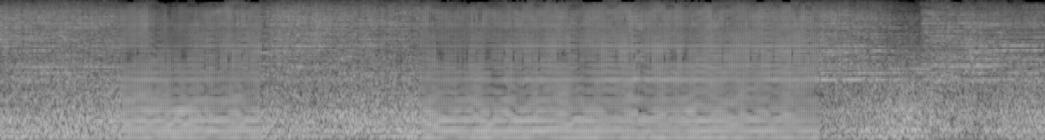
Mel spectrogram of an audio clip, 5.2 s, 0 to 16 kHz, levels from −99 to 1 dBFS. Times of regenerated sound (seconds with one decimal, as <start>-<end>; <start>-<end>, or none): 0.6-1.3; 2.1-4.1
